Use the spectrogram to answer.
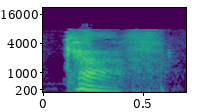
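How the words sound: It is said in an EastEnders Cockney accent.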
